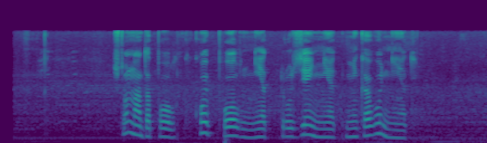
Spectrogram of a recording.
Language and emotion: Russian, sad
